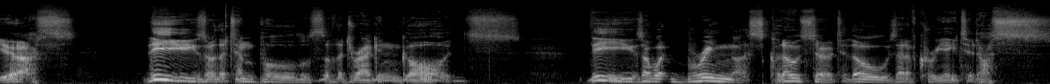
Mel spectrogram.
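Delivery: deep, low creature voice. Answering another character's question in the story, in a deep voice. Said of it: "And with a deep voice".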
